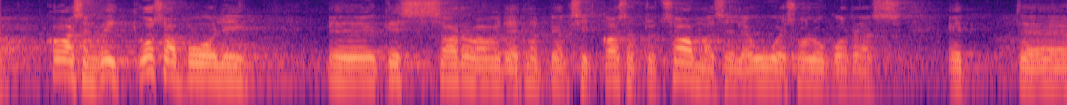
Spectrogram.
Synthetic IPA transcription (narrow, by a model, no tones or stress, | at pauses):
kɑːsɑmkɤjkːio̞sɑpo̞ːlʲi | ke̞sɑrvɑvɑd̪e̞t̪nɑd̪̚peɑksid̪̥kɑːsɑt̪ːˑud̪̥sɑːmɑse̞lːeuːe̞so̞luko̞rːɑs | e̞t̪ː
